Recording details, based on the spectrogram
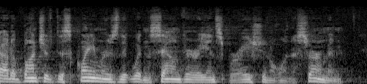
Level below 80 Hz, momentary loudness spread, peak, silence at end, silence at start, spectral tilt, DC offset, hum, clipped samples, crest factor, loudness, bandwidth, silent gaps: -50 dBFS; 7 LU; -4 dBFS; 0.25 s; 0 s; -5 dB/octave; under 0.1%; none; under 0.1%; 16 dB; -20 LUFS; 16.5 kHz; none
